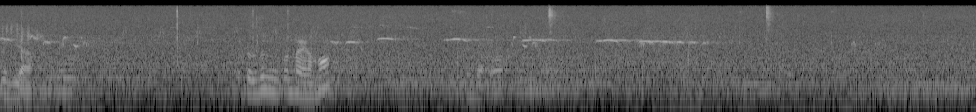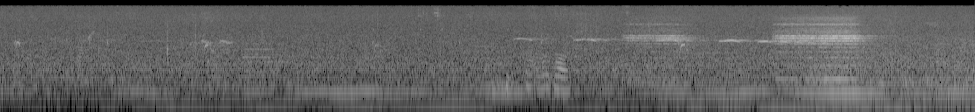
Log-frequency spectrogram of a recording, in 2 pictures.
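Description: Small birds chirp in short high calls from the trees.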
